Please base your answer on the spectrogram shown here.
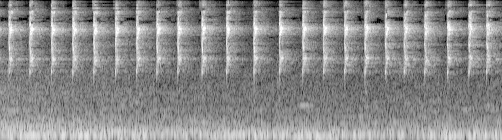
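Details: Ngekek singing by a lovebird: rapid series of shrill, clipped high notes, roughly four each second, keeping an even beat and pitch throughout, with soft low room noise behind.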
